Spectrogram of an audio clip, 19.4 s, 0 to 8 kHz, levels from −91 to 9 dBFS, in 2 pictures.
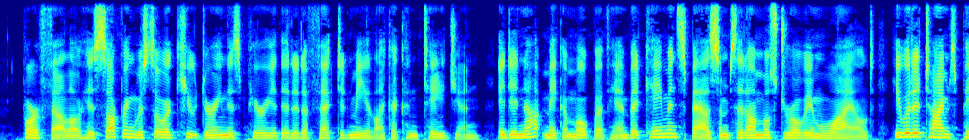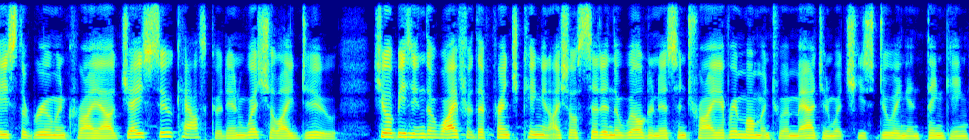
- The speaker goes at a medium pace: No, fast, 240 wpm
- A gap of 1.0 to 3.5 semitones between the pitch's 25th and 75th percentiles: Yes, average, 3.2 semitones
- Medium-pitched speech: Yes, medium, 145 Hz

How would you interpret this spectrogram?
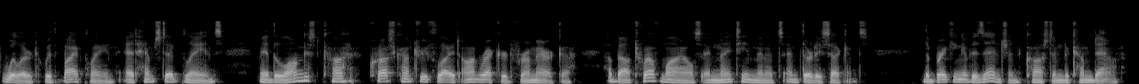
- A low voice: Yes, low, 105 Hz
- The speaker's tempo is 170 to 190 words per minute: Yes, average, 185 wpm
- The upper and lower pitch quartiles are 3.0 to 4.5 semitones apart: Yes, average, 3.4 semitones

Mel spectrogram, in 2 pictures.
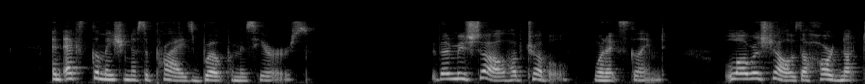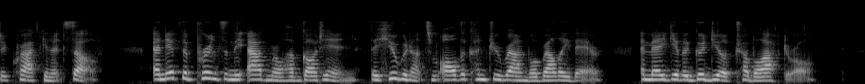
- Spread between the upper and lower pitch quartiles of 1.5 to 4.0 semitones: Yes, average, 3.7 semitones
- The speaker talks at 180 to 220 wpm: Yes, average, 190 wpm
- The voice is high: Yes, high, 210 Hz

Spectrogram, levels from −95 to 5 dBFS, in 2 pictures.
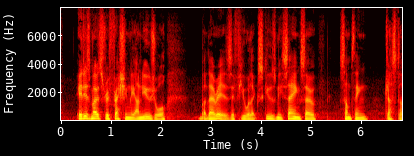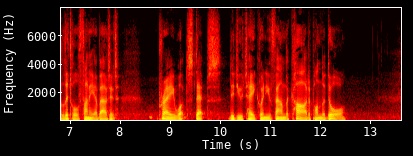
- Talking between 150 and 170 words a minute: Yes, average, 160 wpm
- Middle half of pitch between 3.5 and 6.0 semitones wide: No, average, 3.1 semitones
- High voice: No, low, 105 Hz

